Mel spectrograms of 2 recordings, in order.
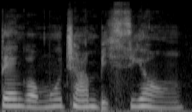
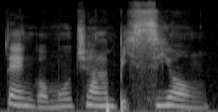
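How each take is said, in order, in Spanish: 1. El acento en ambición cae en la última sílaba. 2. El acento en ambición cae en la última sílaba.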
